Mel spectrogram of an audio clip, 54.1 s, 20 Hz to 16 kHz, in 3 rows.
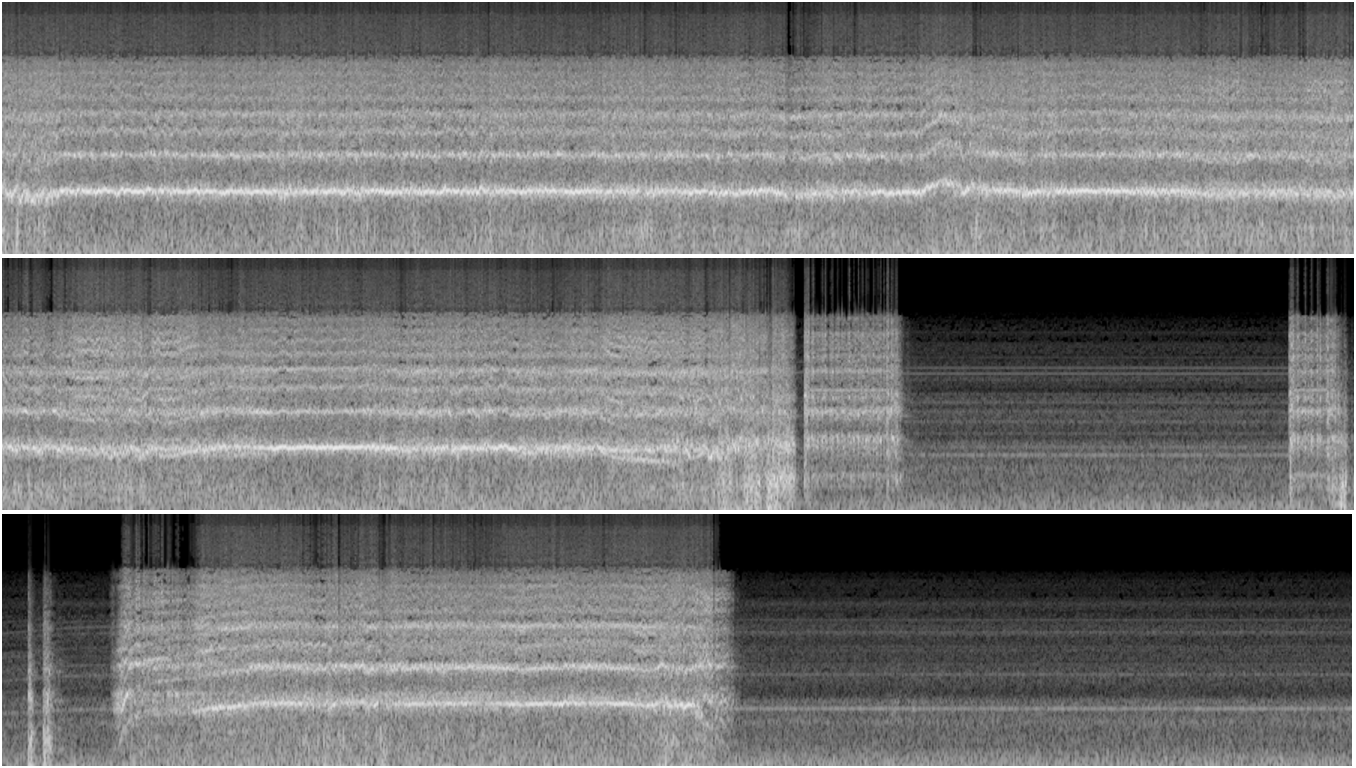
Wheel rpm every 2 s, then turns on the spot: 220, 230, 230, 230, 230, 220, 240, 230, 220, 220, 220, 230, 230, 190, 180, 20, 0, 70, 30, 200, 230, 230, 160, 0, 0, 0, 0.
none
